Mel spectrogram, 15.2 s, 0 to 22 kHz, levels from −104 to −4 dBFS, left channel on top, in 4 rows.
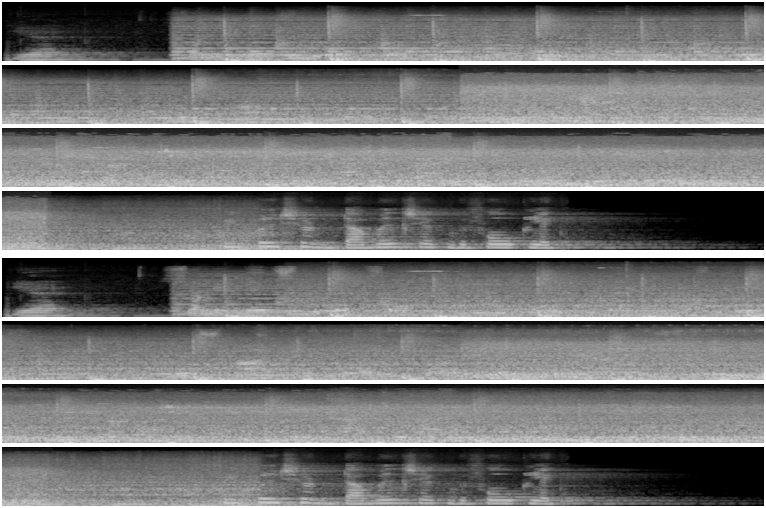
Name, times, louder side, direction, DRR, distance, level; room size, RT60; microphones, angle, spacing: voice 1, 0.0-0.3 0.9-3.9 4.7-7.6, right 3 dB, 85° right, 11 dB, 0.6 m, -37 dB
sound 1, 0.8-11.0, left 1 dB, 25° left, 0.9 m, -31 dB
sound 2, 1.4-12.7, right 2 dB, 20° right, 0.7 m, -35 dB
voice 2, 4.8-5.1 8.2-8.7 9.2-11.7 12.5-14.3, equal, 5° left, 9 dB, 0.4 m, -36 dB
Bird, 6.1-11.7, left 1 dB, 70° left, 1.2 m, -27 dB
16.5 x 10.5 x 4.9 m, 1.4 s
head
